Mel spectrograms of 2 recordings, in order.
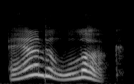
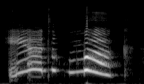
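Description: First: It is cried in a medium voice. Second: It is squealed in a small voice.

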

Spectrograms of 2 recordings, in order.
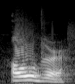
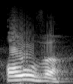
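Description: First: It is said with an American accent. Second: It is said with a British accent. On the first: "pero los americanos" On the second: "dicen los británicos"

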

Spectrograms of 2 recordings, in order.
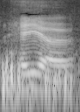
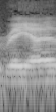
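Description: First: The word begins with an H sound. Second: The word begins with an R sound. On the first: "an R is pronounced like an H sound" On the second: "locals don't actually call it Rio"

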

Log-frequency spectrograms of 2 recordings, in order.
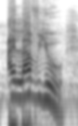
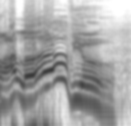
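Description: First: The words are said flatly and matter-of-factly. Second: The words are drawn out sweetly and melodiously. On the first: "The password is to make a statement" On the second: "and to say it with a little bit of tajweed"

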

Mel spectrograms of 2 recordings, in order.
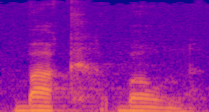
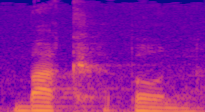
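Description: Both takes have the same delivery.

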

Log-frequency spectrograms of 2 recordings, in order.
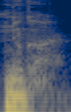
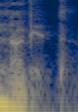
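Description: First: The word is said like noo-gah. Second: The word is said like nug-it. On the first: "now depending on your pronunciation" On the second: "For me, we'll say Nugget going forward"

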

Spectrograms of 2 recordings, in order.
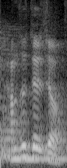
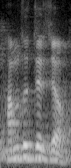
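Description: The two takes are said the same way.

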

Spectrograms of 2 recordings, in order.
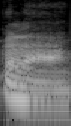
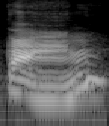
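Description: First: The word is said with a level mid tone. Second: The word is said with a rising tone. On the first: The speaker calls it wrong. "ไม่ใช่กลางนะครับ" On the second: The speaker calls it right. "ลงด้วยเสียงจัตวาครับ"

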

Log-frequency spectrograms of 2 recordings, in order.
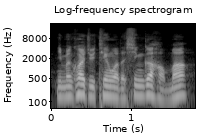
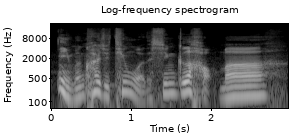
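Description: First: The line is said in a cute, mock-fierce tone. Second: The line is said in a whiny, coaxing tone. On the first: "奶凶，奶凶。" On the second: "撒娇"

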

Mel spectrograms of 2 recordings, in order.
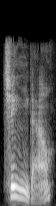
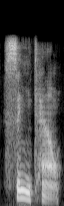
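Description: First: The name begins with a 'ch' sound. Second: The name begins with a 'ts' sound. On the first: The speaker calls it right. "It is Qingdao" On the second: The speaker calls it wrong. "you're forever hearing it called Tsingtao by people, but that is not how it's pronounced"

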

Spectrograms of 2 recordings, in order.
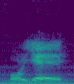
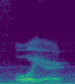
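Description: First: It is said with a French pronunciation. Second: It is said with an English pronunciation.

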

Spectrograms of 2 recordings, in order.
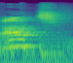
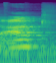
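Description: First: The name ends in a ch sound. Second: The name ends in a k sound. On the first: "dann sagen Leute die Arch" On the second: "es gibt Leute, die sagen die Ark"

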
